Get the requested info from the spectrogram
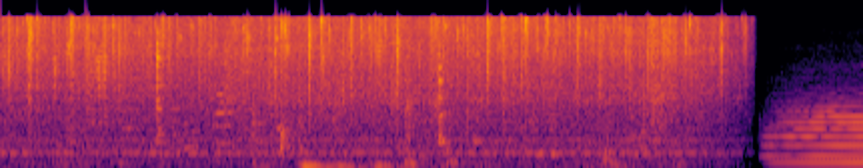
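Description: Egg-wrapped rice pieces frying in oil in a nonstick pan, sizzling steadily, with light clicks of chopsticks turning them. About five and a half seconds in the sizzle cuts off and music with held notes begins.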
